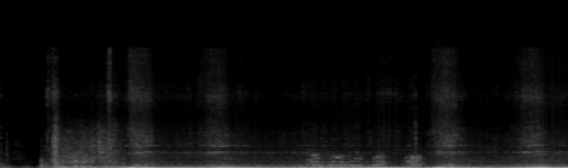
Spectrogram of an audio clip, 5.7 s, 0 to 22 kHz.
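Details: 1969 Chevelle Malibu V8 converted to HEI distributor during restoration: brief crank, then catches and settles into a deep, steady, even rumble with no knocks or misses; normal start and idle.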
